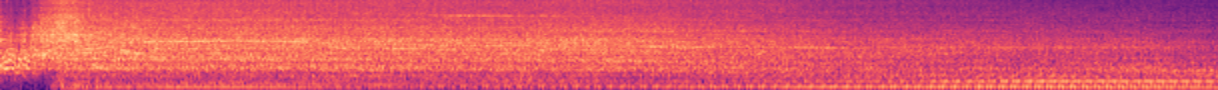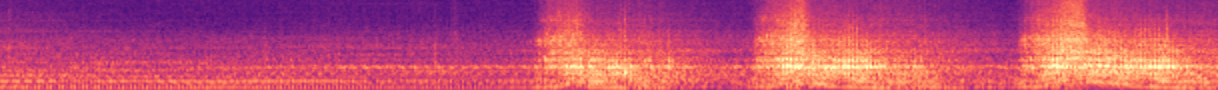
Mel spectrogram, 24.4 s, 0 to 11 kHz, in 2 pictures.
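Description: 1992 Pontiac Firebird Formula's 5.0 L TPI fuel-injected small-block V8 idling steadily, then revved three times near the end, each rev rising and falling back to idle about two and a half seconds apart.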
